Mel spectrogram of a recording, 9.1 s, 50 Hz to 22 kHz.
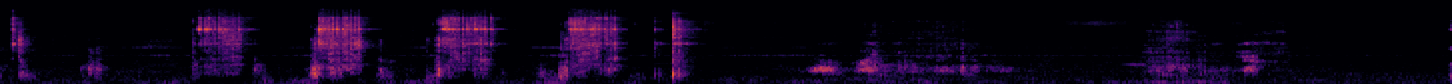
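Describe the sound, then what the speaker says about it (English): Axle nut being tightened on a Kawasaki ZZR250 motorcycle with a ratchet, four loud, even bursts of ratcheting clicks followed by softer metallic handling and brief clinks, close to the mic. "Now the wheel's adjusted back, we can tighten up the axle."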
